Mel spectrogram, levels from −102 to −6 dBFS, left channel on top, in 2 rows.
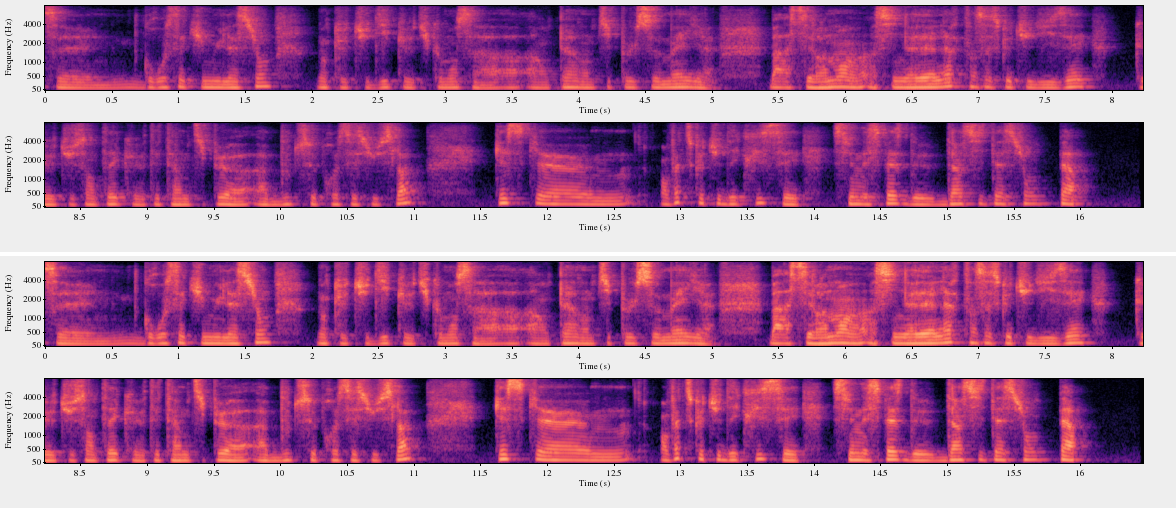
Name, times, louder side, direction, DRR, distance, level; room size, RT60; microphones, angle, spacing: voice 1, 0.0-16.0, right 7 dB, 35° right, 0.5 m, -28 dB
10.5 x 8.0 x 3.3 m
head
